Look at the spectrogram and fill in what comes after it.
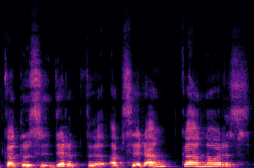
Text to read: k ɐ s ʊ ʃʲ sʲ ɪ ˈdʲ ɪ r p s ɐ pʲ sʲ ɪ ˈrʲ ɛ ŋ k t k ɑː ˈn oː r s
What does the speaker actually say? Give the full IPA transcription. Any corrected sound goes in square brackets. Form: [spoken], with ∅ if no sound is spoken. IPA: k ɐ [t] ʊ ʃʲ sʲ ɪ ˈdʲ ɪ r p [t] ɐ pʲ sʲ ɪ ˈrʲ ɛ ŋ k t k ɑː ˈn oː r s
